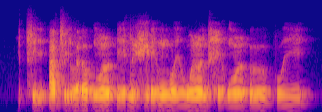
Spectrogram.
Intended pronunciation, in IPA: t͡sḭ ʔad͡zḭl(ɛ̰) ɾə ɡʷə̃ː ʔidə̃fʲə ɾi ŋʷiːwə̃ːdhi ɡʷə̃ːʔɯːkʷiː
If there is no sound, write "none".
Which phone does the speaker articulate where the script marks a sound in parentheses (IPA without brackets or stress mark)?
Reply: ə̰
